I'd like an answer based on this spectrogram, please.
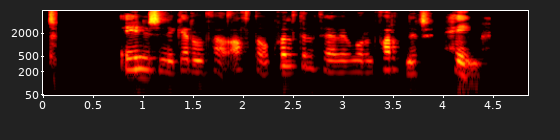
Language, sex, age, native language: Icelandic, female, 40-49, Icelandic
